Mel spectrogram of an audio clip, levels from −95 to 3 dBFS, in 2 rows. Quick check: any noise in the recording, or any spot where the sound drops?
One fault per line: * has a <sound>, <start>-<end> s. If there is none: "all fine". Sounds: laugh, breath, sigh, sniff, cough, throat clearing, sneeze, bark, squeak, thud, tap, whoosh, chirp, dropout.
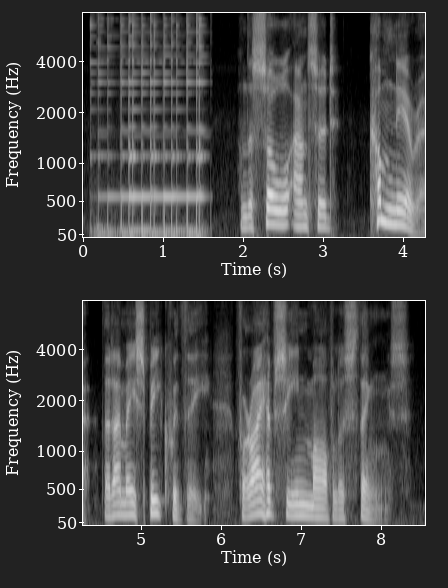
* has a tap, 0.1-1.6 s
